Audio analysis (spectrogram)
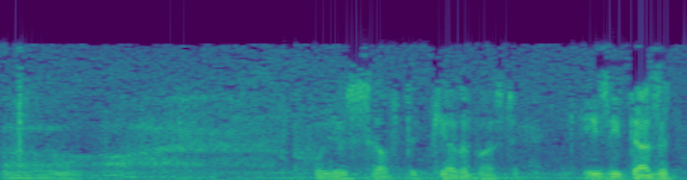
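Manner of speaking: calm yourself under your breath; muttering to himself. Acted. Steadying himself alone after shock.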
